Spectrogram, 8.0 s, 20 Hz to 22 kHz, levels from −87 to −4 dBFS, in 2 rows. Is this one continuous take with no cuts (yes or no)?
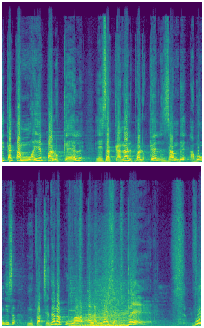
no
